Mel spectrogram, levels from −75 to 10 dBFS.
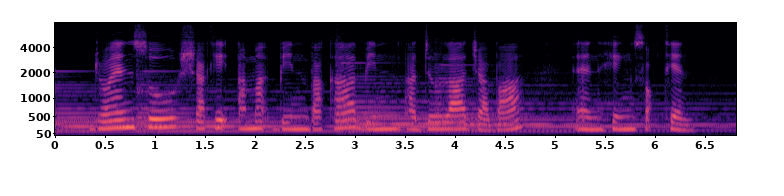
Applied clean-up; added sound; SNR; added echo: none; Musical instrument; 8 dB; none.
